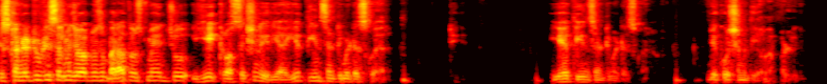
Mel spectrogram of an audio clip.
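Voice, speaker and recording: Rapid, husky-voiced male chemistry teacher. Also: medium pitch, expressive. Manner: rapid, coaxing, mixes in English technical terms. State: saving his voice, speaking softly. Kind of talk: live online class lecture.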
